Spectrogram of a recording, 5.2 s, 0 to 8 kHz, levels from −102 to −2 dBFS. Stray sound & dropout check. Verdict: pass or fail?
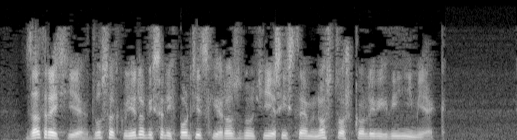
pass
